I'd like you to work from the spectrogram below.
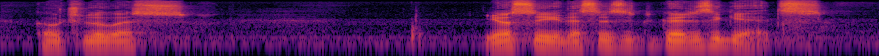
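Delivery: put-on deep jock voice, low and soft. Retelling what the athletic director said when he sat the speaker down, imitating a deep voice. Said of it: "he had a real deep voice".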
